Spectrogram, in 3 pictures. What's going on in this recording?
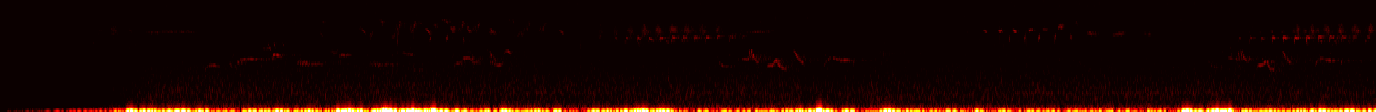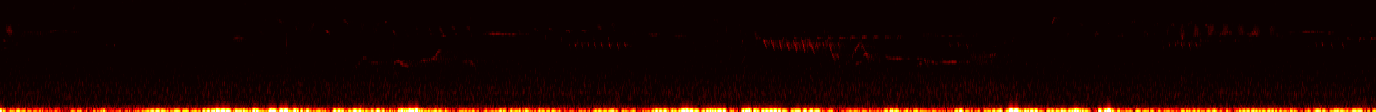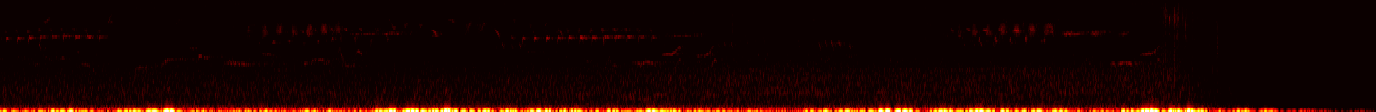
birds on a tree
